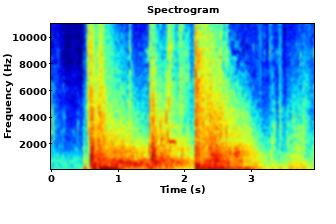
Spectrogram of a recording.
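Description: Gunfire from the El Diablo revolver in the video game The Last of Us: three loud, sharp shots about a second apart, each ringing out with a long decaying tail and no talk over it.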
